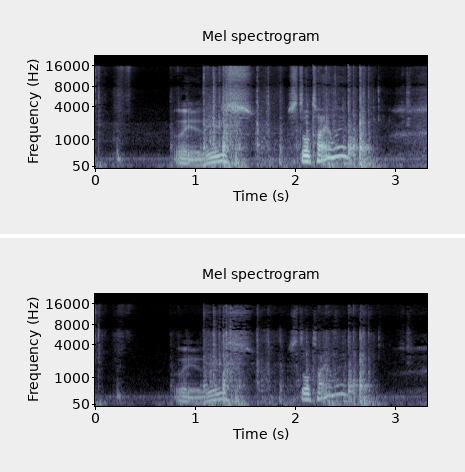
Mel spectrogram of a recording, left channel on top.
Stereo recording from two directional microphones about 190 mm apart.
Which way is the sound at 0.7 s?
30° left (ahead or behind).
